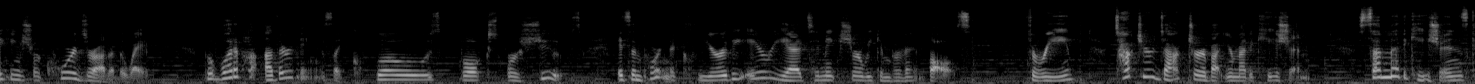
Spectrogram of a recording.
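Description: From the start to 9.62 s, de-emphasis has been applied wrongly. A treble-cut filter meant to reverse pre-emphasis acted on audio that did not need it, so the response falls away smoothly above the midrange, reaching about 14 dB down at 10 kHz relative to 1 kHz. The sound is dull and muffled. On a spectrogram the upper bands look faint and steadily darker toward the top. The waveform shows softer, rounded transients.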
